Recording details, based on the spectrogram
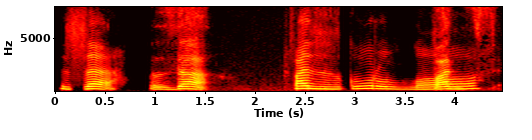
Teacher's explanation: huruf dalnya, ujung lidahnya nempel ke ujung gigi sari atas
